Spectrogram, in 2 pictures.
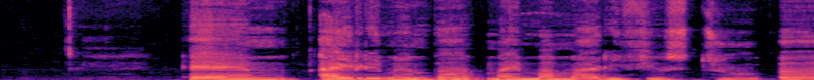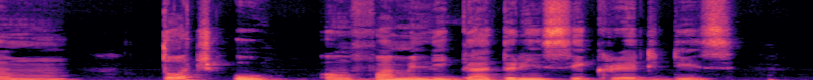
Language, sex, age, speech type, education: Nigerian Pidgin, male, 30-45, spontaneous, tertiary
